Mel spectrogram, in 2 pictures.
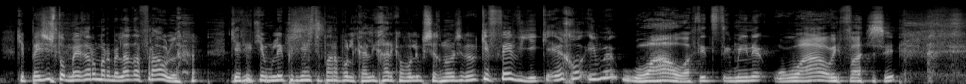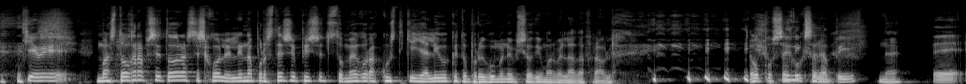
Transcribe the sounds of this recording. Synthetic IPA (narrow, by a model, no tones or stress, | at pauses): ce̞pe̞zist̪o̞me̞ɣɐɾomɐɾme̞lɐðɐfɾɐulɐceeθit̪çɐmule̞jpeɾʝɐzet̪e̞pɐɾɐp̬o̞likɐlixɐɾikɐpo̞lipu̥se̞ɣno̞ɾis̬ece̞fe̞vʝiceexo̞ʔime̞wwauɐft̪it̪i̥st̪iɣmiine̞wauifɐsi | ce̞ | mɐst̪o̞ɣɾɐpse̞t̪o̞ɾɐsesxo̞liolejnɐpɾo̞sθe̞s̬oe̞pisiso̞t̪i̥st̪o̞me̞ɣoɾoɐkust̪i̥ce̞ʝɐliɣo̞ce̞t̪opɾo̞iɣume̞noepi̥so̞ðio̞mɐɾme̞lɐ̰ðɐfɾɐ̰ṵlɐ | oposenksɐnɐpine̞ | e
